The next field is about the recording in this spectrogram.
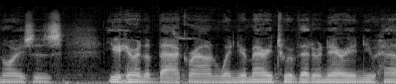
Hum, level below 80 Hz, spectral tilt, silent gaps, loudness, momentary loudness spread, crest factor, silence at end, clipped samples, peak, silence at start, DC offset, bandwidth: none; -40 dBFS; -5 dB/octave; none; -20 LUFS; 4 LU; 16 dB; 0 s; under 0.1%; -4 dBFS; 0 s; under 0.1%; 16 kHz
